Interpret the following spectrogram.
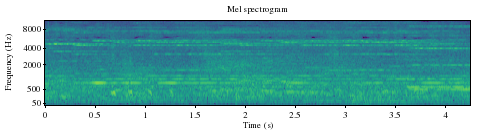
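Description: Many small hand-held bells ringing together, a sustained shimmer of overlapping steady tones.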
